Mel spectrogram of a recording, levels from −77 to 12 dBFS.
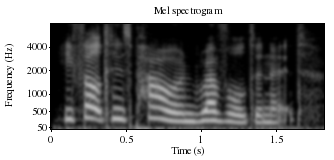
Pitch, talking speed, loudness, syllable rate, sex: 250 Hz, 265 wpm, -17 LUFS, 6.7 syllables/s, female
